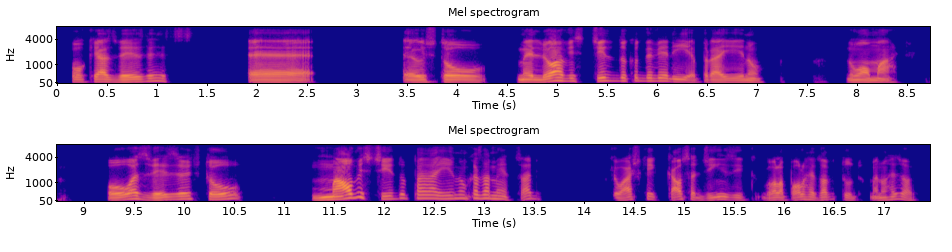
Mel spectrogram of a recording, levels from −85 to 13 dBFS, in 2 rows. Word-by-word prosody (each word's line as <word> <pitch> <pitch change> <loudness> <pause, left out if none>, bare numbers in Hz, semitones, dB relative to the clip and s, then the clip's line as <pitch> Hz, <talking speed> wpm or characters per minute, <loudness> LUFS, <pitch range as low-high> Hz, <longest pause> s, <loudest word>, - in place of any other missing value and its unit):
Porque, 115 0 -2
às 120 -3 +4
vezes, 120 +7 +1 0.8
eh, 100 -2 +2 0.9
eu 105 0 +2
estou 105 -3 +1 0.3
melhor 110 +9 +6
vestido 150 +2 -2
do 150 +1 -4
que - - -7
eu - - -9
deveria, 145 -7 -2
pra 105 -2 0
ir 95 +1 -2
no 90 -3 -4 0.8
no 100 - -3
Walmart, 95 -6 +1 0.8
ou, 110 +7 +4
às 155 -6 +1
vezes, 110 +6 +1
eu 145 +1 +3
estou 130 - 0 0.7
mal 130 - +8
vestido 185 -6 -4
pra 180 0 -1
ir 160 +1 -5
num 185 0 -6
casamento, 170 - -3
sabe. 155 -2 -7 0.6
Porque - - -20
eu - - -2
acho - - -2
que - - -7
calça - - -2
jeans 115 +6 -6
e 110 -3 -10 0.2
gola 115 - -2
polo 125 - -3
resolve 125 +2 -5
tudo, 105 -7 -11
mas - - -8
não 110 - -5
resolve. 130 -6 -7
120 Hz, 150 wpm, -24 LUFS, 105-150 Hz, 0.9 s, mal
